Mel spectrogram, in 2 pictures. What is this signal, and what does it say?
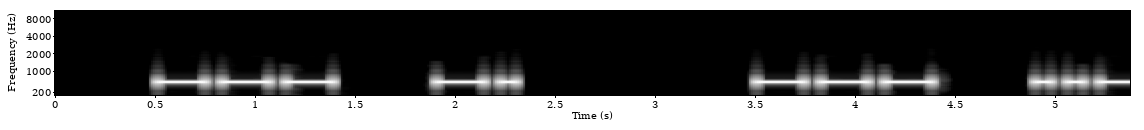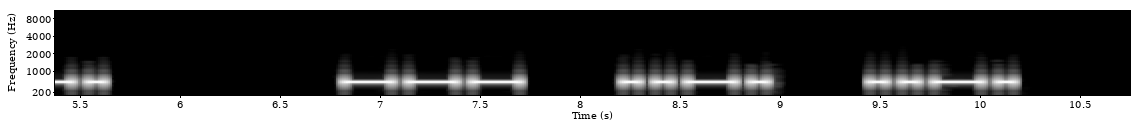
Morse code, heard as a keyed tone, about 15 wpm, spaced as for 10 wpm, 600 Hz. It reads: ON OF OFF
